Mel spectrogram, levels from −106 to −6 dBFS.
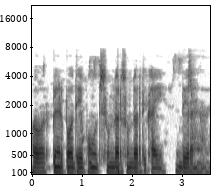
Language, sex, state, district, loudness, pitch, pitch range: Hindi, male, Chhattisgarh, Sarguja, -25 LUFS, 110 Hz, 105-110 Hz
